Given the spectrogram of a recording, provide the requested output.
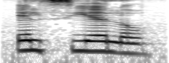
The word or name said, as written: el cielo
